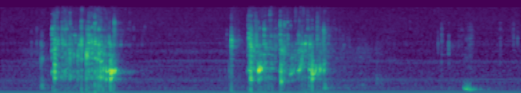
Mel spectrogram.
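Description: A father serving drinks pours liquid into glasses twice in short splashy bursts, each lasting about a second, with a brief soft knock afterward. No one speaks.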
